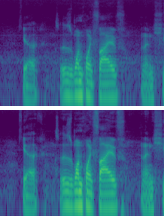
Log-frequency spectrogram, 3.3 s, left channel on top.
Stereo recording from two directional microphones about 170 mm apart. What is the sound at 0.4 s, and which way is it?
Speech, 35° right (ahead or behind).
